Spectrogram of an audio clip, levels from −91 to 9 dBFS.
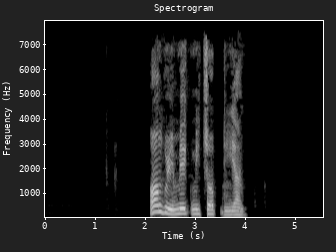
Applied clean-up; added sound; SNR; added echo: none; none; none; none.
